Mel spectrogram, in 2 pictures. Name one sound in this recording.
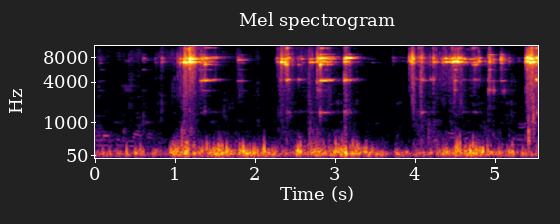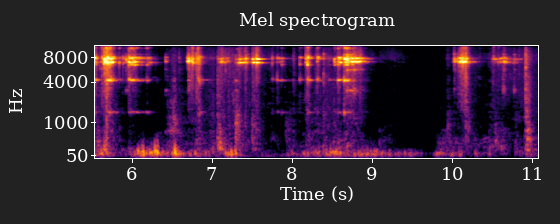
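A buffalo's hooves shuffle on dry dirt.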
